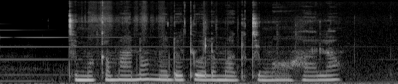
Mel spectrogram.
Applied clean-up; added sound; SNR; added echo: none; Musical instrument + Car passing by / Accelerating, revving, vroom; 19 dB; none.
